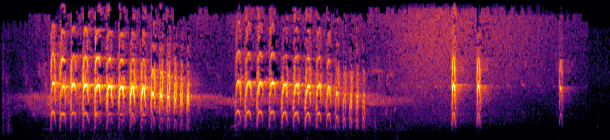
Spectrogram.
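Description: A Downy Woodpecker gives two quick rattling runs of sharp, high notes that slow and drop in pitch, each about a second long, then two single sharp 'pik' notes.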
